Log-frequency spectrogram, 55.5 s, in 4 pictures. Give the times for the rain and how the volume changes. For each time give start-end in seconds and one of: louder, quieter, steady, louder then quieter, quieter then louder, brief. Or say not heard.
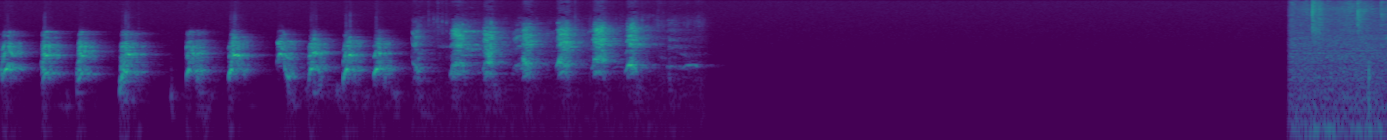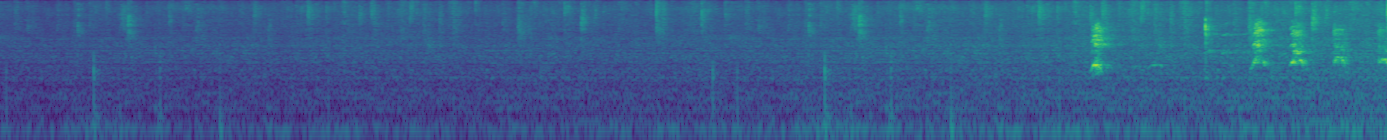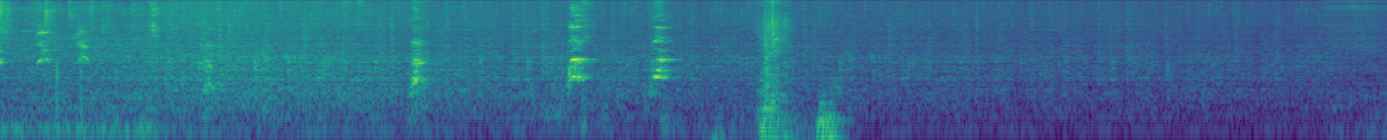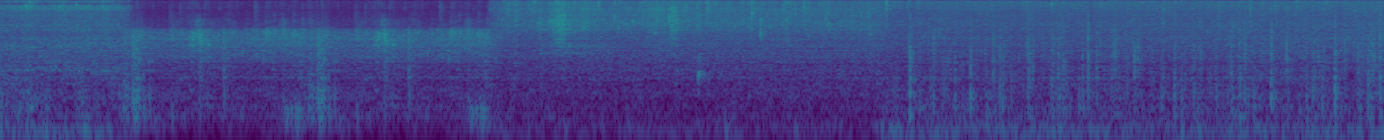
12.8-55.4 louder then quieter.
